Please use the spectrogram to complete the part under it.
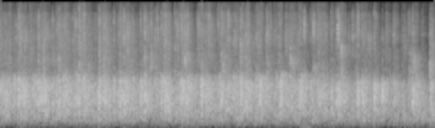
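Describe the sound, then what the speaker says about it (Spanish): Steady, dense applause from a lecture audience at a talk on Teotihuacan and astronomy, many hands clapping evenly throughout with no voices breaking through. "Gracias. Un aplauso. Gracias."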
